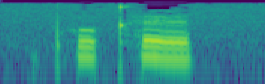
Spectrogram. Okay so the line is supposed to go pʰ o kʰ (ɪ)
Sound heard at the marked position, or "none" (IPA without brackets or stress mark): ɛ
